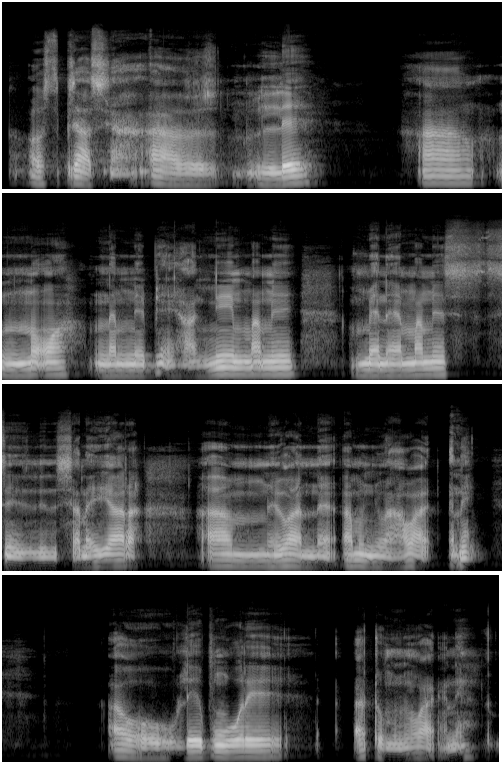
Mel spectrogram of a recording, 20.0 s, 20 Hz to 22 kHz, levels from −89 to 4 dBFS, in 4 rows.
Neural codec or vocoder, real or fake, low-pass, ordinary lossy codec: none; real; 14.4 kHz; none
